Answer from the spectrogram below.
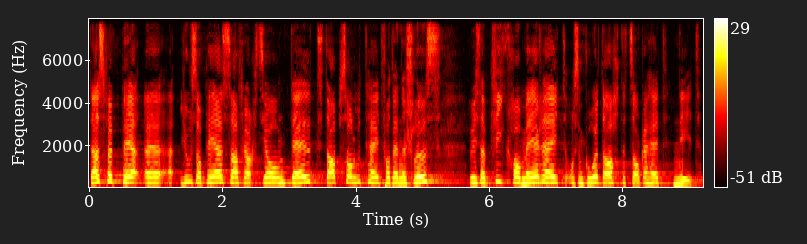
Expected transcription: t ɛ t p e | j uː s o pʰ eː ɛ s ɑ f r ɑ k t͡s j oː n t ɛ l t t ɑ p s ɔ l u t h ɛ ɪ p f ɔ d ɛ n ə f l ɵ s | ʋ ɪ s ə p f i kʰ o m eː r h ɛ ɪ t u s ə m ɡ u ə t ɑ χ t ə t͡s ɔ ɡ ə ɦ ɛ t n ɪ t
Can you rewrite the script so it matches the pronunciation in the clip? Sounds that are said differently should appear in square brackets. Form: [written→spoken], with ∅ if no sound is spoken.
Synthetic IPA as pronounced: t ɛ [t→s] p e | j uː s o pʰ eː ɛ s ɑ f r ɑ k t͡s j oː n t ɛ l t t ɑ p s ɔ l u t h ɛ ɪ [p→t] f ɔ d ɛ n ə [f→ʃ] l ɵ s | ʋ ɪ s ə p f i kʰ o m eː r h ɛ ɪ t u s ə m ɡ u ə t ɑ χ t ə t͡s ɔ ɡ ə ɦ ɛ t n ɪ t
